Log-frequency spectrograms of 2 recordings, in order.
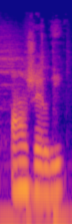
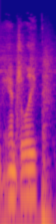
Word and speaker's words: Angelique: pronounces my name the way I love it. Doesn't Angelique just sound so much better than Angelique?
